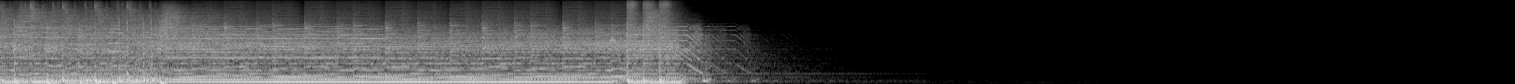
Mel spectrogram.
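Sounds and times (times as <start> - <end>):
instrumental music: 0.0 - 7.7.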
